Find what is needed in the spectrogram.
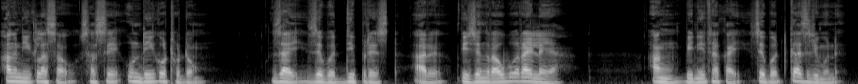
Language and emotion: Bodo, sad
